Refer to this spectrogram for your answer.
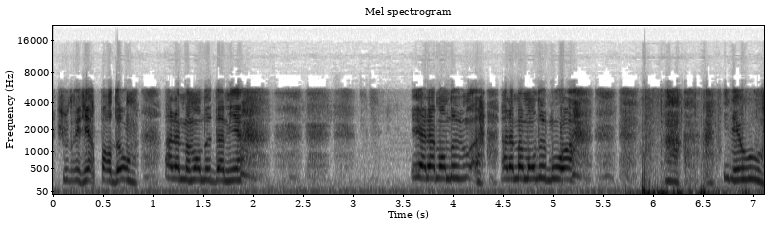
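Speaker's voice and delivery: high, loud panicked pleading; scared horror game streamer. Acted. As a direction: beg and scream in terror. Ghost clown is there, pleading.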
